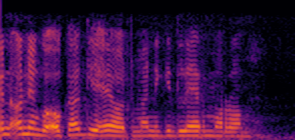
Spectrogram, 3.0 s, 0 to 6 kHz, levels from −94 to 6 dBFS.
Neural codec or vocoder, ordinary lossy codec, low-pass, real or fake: vocoder, 22.05 kHz, 80 mel bands, Vocos; AAC, 32 kbps; 5.4 kHz; fake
